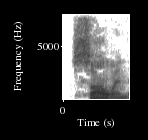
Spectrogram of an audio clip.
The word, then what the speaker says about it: Samhain: I think some people can pronounce it Samhain. I'm not sure, but I think the proper Gaelic pronunciation is Samhain, and that's like a Gaelic festival marking the end of harvest.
